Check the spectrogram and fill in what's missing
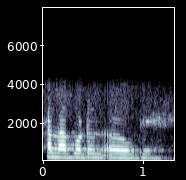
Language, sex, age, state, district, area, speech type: Bodo, female, 30-45, Assam, Chirang, urban, conversation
